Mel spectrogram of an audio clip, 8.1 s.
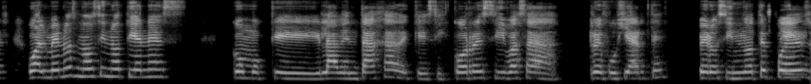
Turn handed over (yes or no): no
